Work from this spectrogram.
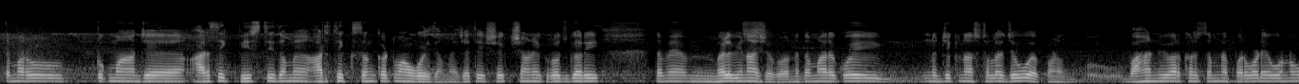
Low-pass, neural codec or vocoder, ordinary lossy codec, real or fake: none; none; none; real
